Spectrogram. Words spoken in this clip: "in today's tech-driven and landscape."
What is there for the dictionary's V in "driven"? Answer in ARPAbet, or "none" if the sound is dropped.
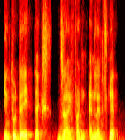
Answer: F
